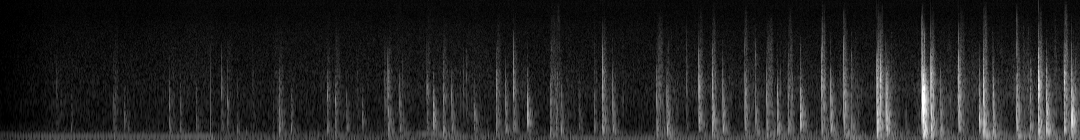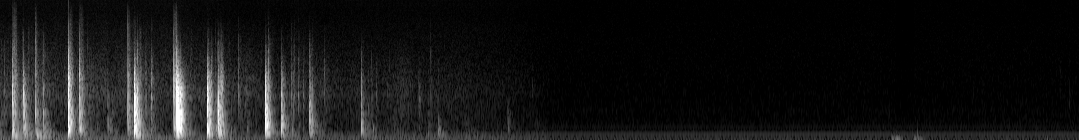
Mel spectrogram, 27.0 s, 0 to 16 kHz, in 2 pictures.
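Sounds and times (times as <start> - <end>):
man's footsteps ascending wooden stairs: 8.9 - 17.5.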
